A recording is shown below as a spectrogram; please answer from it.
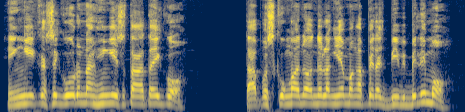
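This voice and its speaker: A man's voice: high-pitched, fairly even intonation, fast talker, no echo, studio quality, voice pushed up, lightly acted. A man playing a hardworking, aggrieved daughter, indignant and pleading, in a radio drama. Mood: angry. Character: hardworking, aggrieved grown daughter standing up to father. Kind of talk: Filipino radio drama acting.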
